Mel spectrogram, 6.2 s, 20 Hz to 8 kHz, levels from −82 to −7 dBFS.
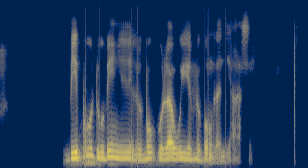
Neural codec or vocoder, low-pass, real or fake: codec, 24 kHz, 0.9 kbps, WavTokenizer, large speech release; 7.2 kHz; fake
